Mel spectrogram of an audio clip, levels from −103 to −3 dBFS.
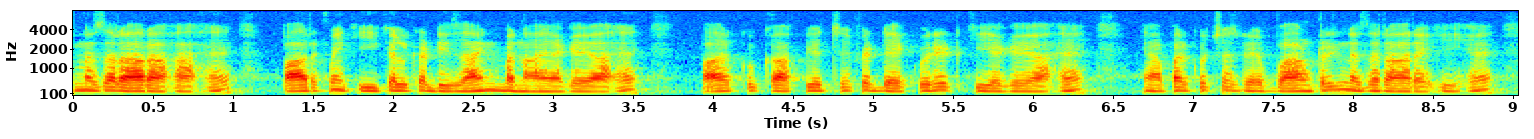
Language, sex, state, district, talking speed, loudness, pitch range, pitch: Hindi, female, Bihar, Muzaffarpur, 190 wpm, -20 LUFS, 95-110 Hz, 105 Hz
